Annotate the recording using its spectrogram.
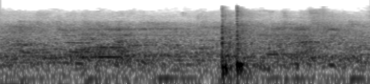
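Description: Two quick, sharp slaps close together about a second and a half in, as of a body or hand striking a grappling mat, over a murmur of voices in the hall.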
